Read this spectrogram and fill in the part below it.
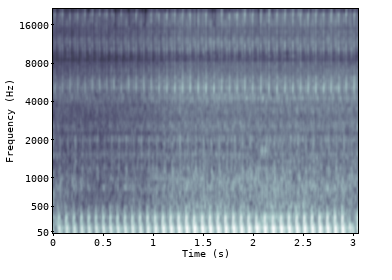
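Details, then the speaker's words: Honda Supra Grand carbureted motorcycle after adjusting the carburetor needle, nozzle and jets to cure black-fouled plugs, warming up: even, regular exhaust pulses at steady idle, no stutter or missed beats; normal idle after repair. "Oke, suaranya sudah berubah, tidak seperti sebelumnya."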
